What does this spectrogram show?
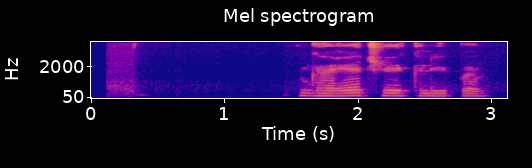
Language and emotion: Russian, neutral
